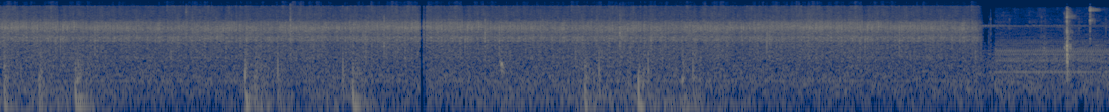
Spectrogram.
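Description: Food cooking on a campfire in the video game Palworld, a soft, even sizzling hiss that runs steadily, then cuts off near the end, leaving a couple of faint clicks.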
